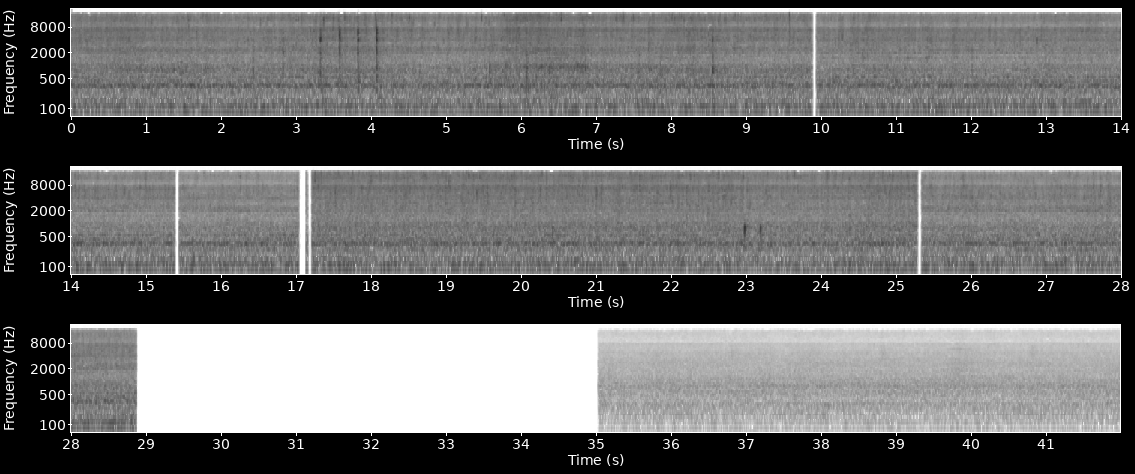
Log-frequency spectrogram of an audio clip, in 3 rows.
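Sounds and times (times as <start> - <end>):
chicken sizzling in sauce: 0.0 - 28.9.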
